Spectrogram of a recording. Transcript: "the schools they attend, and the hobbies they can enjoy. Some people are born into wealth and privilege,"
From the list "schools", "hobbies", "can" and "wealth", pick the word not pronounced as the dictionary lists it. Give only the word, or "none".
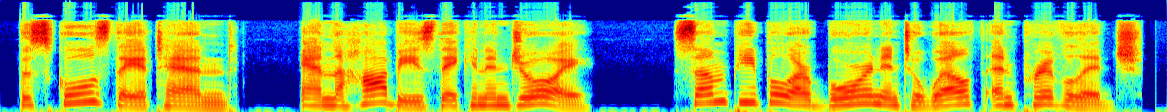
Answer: none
